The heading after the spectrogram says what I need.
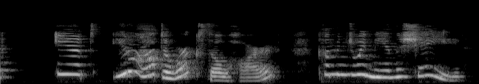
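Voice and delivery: high, coaxing bug voice; playful high invitation; coaxing grasshopper. Acted. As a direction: lure her into the shade. Grasshopper calls to the ant.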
